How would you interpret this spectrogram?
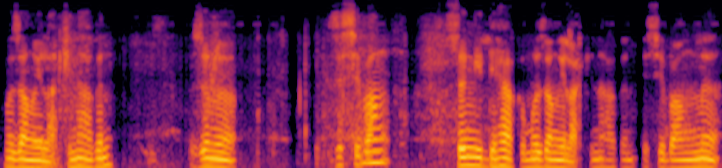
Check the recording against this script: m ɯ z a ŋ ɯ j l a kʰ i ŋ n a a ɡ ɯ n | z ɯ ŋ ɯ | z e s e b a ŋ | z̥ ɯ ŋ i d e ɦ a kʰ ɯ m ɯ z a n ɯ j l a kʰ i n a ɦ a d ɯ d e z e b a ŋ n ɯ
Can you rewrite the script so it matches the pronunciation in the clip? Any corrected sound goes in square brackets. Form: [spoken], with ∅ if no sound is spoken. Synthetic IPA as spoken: m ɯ z a ŋ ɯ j l a kʰ i [∅] n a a ɡ ɯ n | z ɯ ŋ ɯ | z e s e b a ŋ | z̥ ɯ ŋ i d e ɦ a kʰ ɯ m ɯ z a [ŋ] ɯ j l a kʰ i n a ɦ a [ɡ] ɯ [n] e [s] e b a ŋ n ɯ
